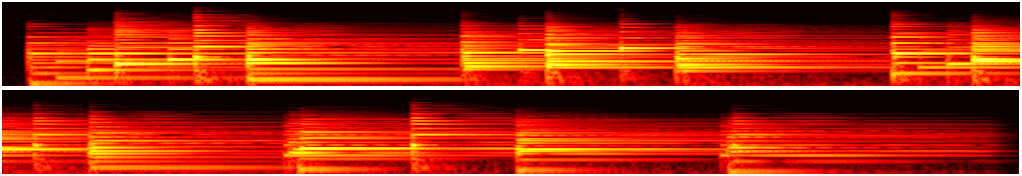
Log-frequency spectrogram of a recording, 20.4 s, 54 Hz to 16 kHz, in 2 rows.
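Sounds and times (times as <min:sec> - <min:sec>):
digital stage grand piano: 0:00.2 - 0:20.3.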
